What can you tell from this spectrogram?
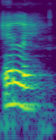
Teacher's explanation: dihasilkan dengan cara posisi lidah agak merendah sehingga agak menjauhi langit-langit keras caranya rahang bawah menjauh dari rahang atas di bawah posisi Netral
